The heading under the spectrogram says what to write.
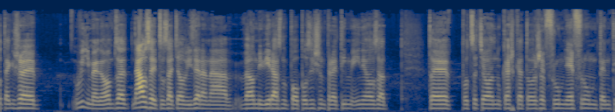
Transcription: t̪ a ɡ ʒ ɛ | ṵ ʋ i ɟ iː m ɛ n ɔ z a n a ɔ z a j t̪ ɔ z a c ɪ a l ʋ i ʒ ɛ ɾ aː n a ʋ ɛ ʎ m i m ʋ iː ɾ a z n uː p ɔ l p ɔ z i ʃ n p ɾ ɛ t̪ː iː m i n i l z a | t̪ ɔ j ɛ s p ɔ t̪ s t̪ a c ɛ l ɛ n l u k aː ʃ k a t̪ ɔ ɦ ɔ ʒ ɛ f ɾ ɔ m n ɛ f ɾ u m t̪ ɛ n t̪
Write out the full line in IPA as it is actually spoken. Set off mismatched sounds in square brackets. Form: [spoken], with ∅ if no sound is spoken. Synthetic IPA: t̪ a ɡ ʒ ɛ | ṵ ʋ i ɟ iː m ɛ n ɔ z a n a ɔ z a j t̪ ɔ z a c ɪ a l ʋ i [z] ɛ ɾ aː n a ʋ ɛ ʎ m i [∅] ʋ iː ɾ a z n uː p ɔ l p ɔ z i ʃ n p ɾ ɛ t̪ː iː m i n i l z a | t̪ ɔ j ɛ [f] p ɔ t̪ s t̪ a c ɛ l ɛ n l u k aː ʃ k a t̪ ɔ ɦ ɔ ʒ ɛ f ɾ [u] m [ɲ] ɛ f ɾ u m t̪ ɛ n t̪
